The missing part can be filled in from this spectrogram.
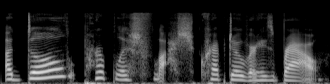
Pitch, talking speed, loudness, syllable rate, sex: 235 Hz, 145 wpm, -19 LUFS, 3.3 syllables/s, female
